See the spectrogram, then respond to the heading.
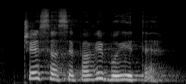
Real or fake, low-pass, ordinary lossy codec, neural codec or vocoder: fake; 14.4 kHz; none; vocoder, 44.1 kHz, 128 mel bands, Pupu-Vocoder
